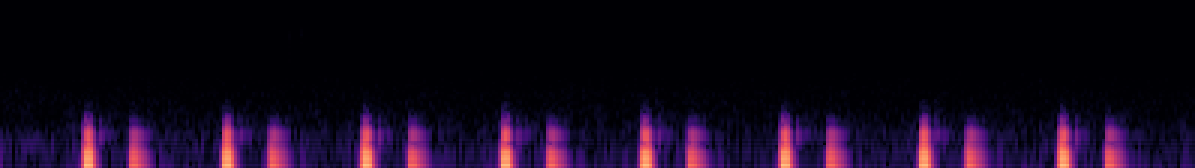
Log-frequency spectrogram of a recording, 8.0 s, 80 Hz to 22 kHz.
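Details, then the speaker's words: Normal heart sounds in a healthy individual: steady lub-dub at about 65 beats a minute with a crisp S1 ("lub") and S2 ("dub"). "in terms of the sound quality the S1 is often described as a sound while the S2 sounds more like a dub and we can now have a listen to see what this sounds like in a healthy individual"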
